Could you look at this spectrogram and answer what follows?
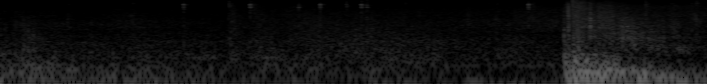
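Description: Naval gunfire rumbles in the Ultimate Admiral Dreadnoughts warship game as a steady low battle din, with a heavier boom of light-calibre guns bursting out near the end.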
